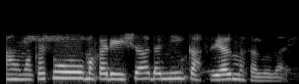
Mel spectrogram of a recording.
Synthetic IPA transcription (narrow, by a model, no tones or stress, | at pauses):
ɦãm̤əkat̪om̤əkaɾeɕad̪aɽikafɾijalməsalolaɦe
